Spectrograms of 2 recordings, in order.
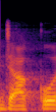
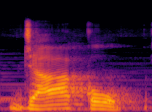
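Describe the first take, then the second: First: The two syllables are joined together. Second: The two syllables are said separately. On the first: The speaker calls it wrong. "जाको नहीं करना" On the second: The speaker calls it right. "ये भी फिर जोड़ने नहीं हमने"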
